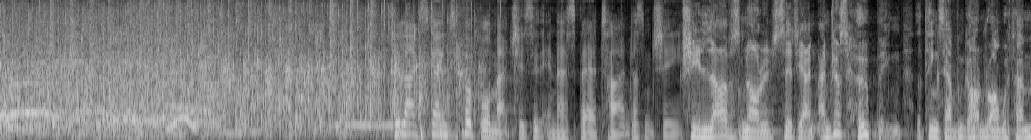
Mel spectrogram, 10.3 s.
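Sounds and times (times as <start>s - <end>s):
studio audience applause for Delia Smith: 0.0s - 5.2s
speech: 3.9s - 10.2s.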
